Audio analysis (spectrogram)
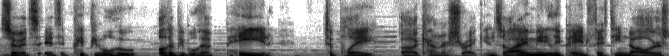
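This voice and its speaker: With music playing behind him, a man talks fairly quickly at a medium pitch and with ordinary pitch variation. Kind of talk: casual podcast conversation.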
